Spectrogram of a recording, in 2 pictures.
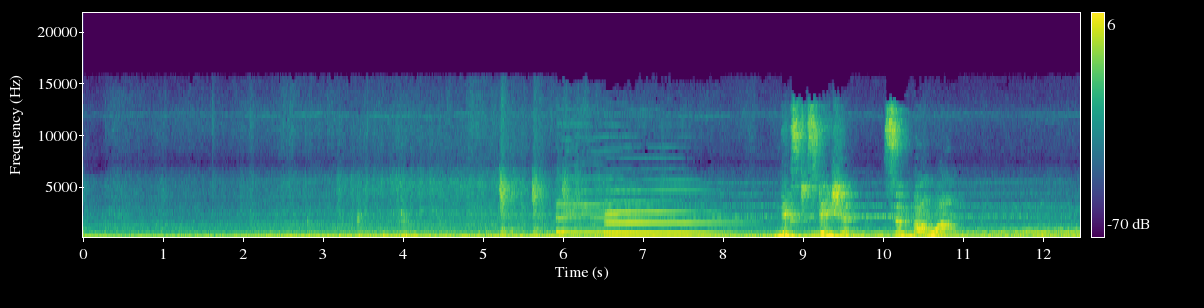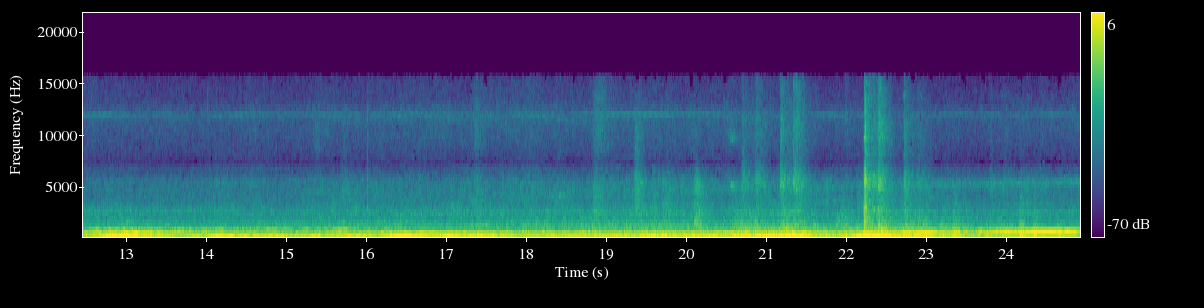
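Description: A train rumbles low and steady.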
